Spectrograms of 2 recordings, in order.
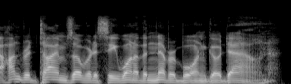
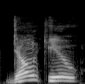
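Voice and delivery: cut off; 10 semitones higher, 3 dB louder than usual. A narrator's reading. Cut off as Fade leaps.

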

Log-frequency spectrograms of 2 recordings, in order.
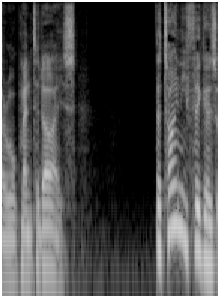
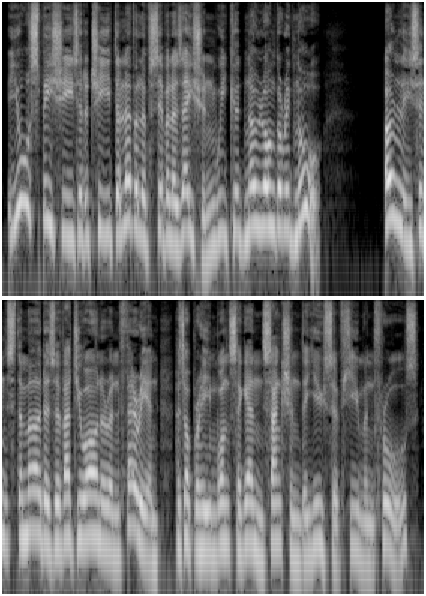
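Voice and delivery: cool alien officer; 7 semitones higher than usual. Acted. Fade officer to Sasha, a cool higher suggestion.

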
